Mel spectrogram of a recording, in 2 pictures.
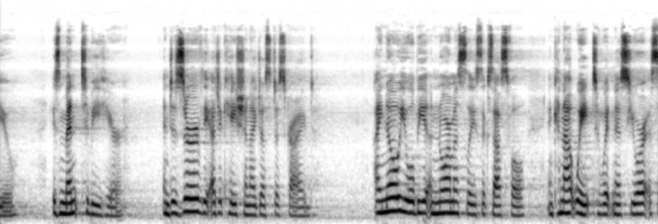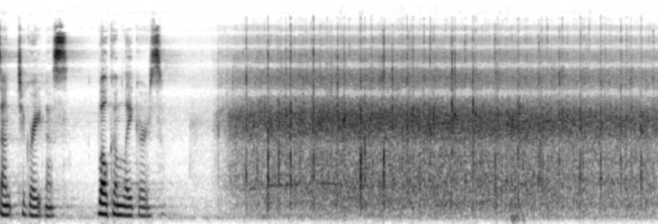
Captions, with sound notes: AND EVERY ONE OF YOU IS MEANT TO BE HERE AND DESERVE THE EDUCATION I JUST DESCRIBED. I KNOW YOU WILL BE ENORMOUSLY SUCCESSFUL AND WELCOME LAKERS. [ APPLAUSE ]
